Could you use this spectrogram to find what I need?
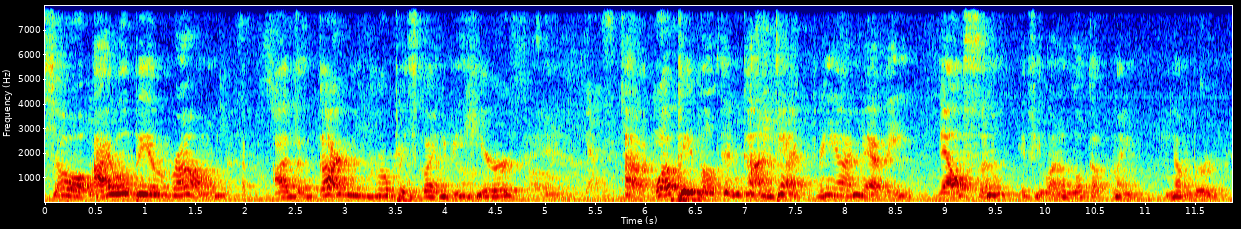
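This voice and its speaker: A woman with a high pitch talks at a fairly slow pace, her pitch swinging very widely. Noticeable background noise and audible room echo fill the recording. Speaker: retirement community resident. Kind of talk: community announcement. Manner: halting. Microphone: too quiet.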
